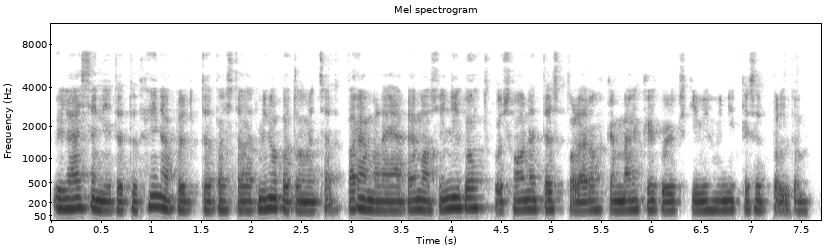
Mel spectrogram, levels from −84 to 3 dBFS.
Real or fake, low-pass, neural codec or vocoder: fake; 7.2 kHz; codec, 16 kHz, 8 kbps, FreqCodec, smaller model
